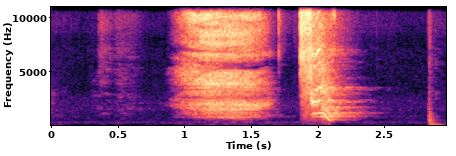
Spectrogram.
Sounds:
Sneeze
